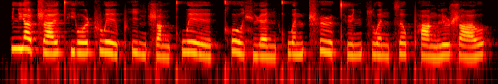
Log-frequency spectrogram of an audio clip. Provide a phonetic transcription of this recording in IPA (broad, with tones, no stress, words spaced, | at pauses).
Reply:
ljä˥˨ʈ͡ʂa˨˦ɪ̯t̪ʰjo˨˦ʊ̯ ʈ͡ʂwe˥˨ɪ̯pʰi˥˨ŋ ʂɑ˨˩ŋkʰwe˥˨ɪ̯ | kʰo˥˨ʊ̯ɕɥɛ˨˩n kʰwə˨˦n ʈ͡ʂʰɻ̩˥˨t̪ʰy˨˦n t͡swə˨˩nt͡sɤ˦ pʰɑ˨˩ŋly˨˦ʂɑ˨˦ʊ̯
